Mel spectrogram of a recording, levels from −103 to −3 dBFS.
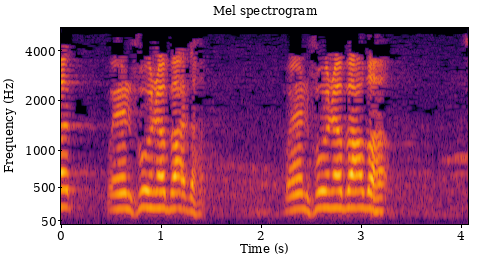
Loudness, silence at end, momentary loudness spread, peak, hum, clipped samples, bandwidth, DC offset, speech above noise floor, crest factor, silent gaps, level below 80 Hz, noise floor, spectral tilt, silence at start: -24 LUFS; 0 s; 13 LU; -6 dBFS; none; under 0.1%; 5.2 kHz; under 0.1%; 29 dB; 20 dB; none; -76 dBFS; -53 dBFS; -8 dB/octave; 0 s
